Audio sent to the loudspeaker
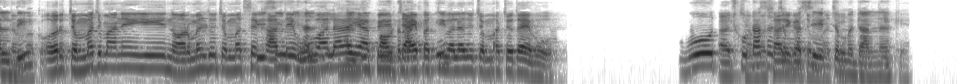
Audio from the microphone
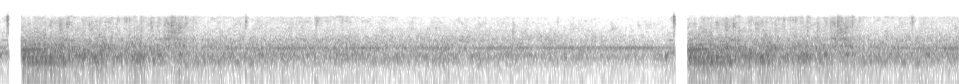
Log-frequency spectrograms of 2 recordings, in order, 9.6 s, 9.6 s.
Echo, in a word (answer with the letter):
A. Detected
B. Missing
B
